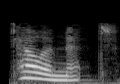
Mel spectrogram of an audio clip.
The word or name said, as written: telenet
